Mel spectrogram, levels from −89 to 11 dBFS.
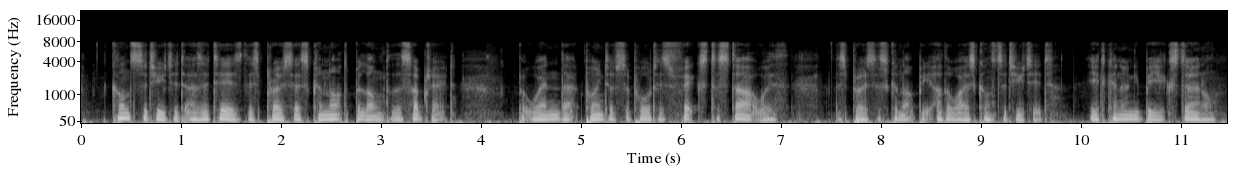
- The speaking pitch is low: Yes, very low, 95 Hz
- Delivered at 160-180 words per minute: Yes, average, 175 wpm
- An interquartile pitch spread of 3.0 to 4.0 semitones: No, narrow, 2.4 semitones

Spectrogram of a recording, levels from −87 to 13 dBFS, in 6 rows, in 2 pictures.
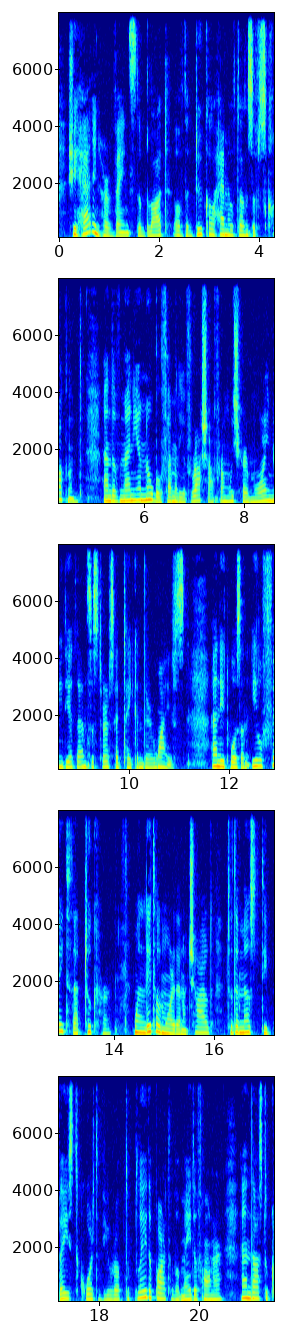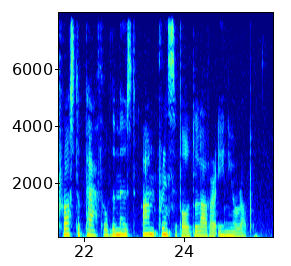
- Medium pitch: Yes, medium, 175 Hz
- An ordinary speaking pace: Yes, average, 170 wpm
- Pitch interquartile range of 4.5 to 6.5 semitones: No, average, 3.7 semitones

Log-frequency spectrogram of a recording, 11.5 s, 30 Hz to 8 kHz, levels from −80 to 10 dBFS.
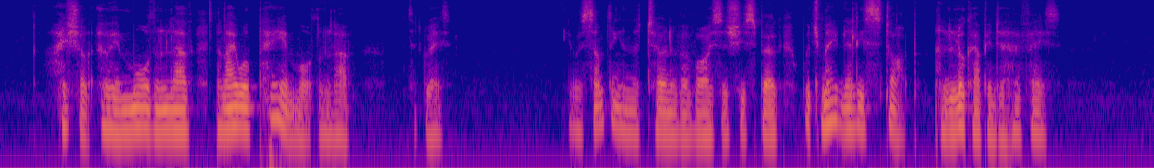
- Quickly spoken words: Yes, fast, 210 wpm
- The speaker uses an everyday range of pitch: Yes, average, 3.1 semitones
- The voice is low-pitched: Yes, low, 105 Hz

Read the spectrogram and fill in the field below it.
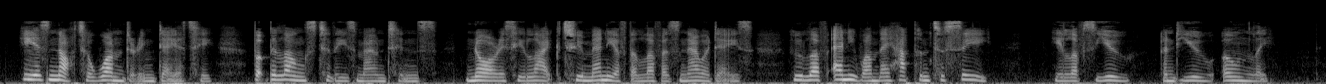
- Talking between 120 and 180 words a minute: Yes, average, 160 wpm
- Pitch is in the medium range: Yes, medium, 170 Hz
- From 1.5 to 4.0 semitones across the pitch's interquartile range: Yes, average, 3.7 semitones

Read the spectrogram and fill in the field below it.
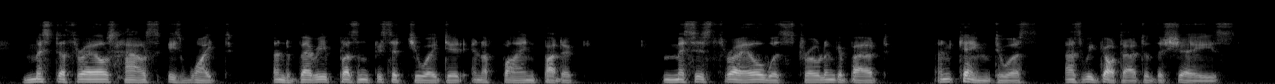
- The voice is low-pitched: Yes, low, 105 Hz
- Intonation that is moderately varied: Yes, average, 3.1 semitones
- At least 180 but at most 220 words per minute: No, slow, 135 wpm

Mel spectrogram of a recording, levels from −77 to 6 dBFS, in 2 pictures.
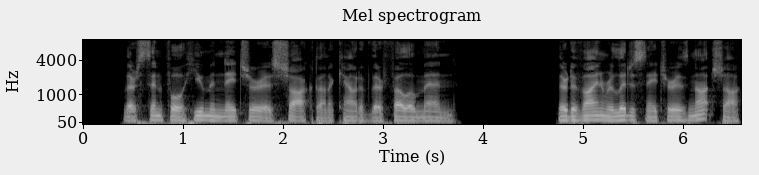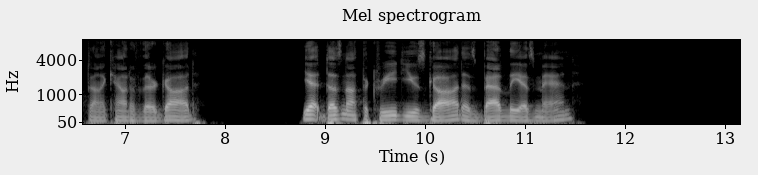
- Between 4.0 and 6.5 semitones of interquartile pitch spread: No, average, 3.2 semitones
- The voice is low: Yes, very low, 90 Hz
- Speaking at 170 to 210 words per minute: No, average, 160 wpm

